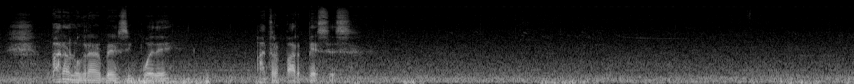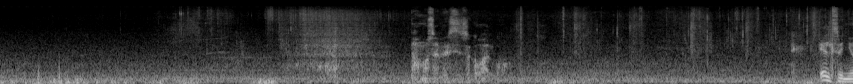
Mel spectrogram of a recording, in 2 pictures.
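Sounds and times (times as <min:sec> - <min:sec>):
wind buffeting microphone: 0:00.0 - 0:17.0
cast net splashing on water: 0:11.2 - 0:12.6.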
